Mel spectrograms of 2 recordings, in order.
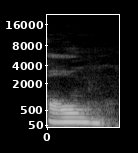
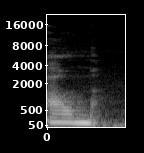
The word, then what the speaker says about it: Om: So it's pronounced Om, not Aum.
